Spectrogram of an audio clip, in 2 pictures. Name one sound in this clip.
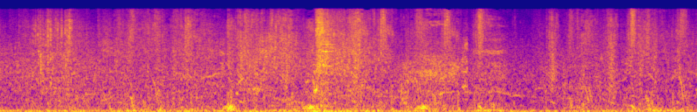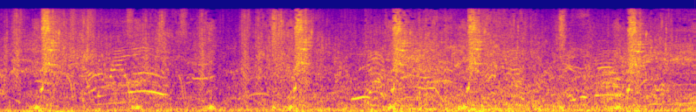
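A blade swings and slashes with wet thuds.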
